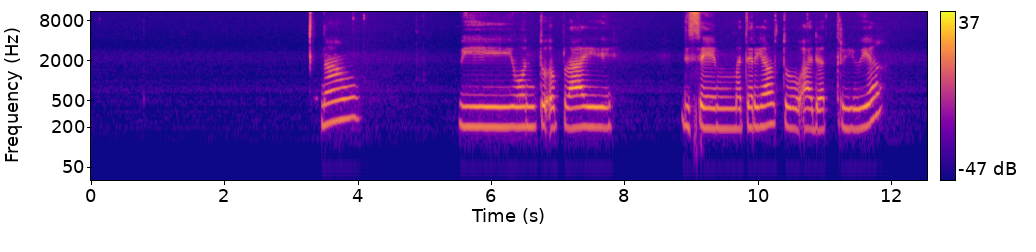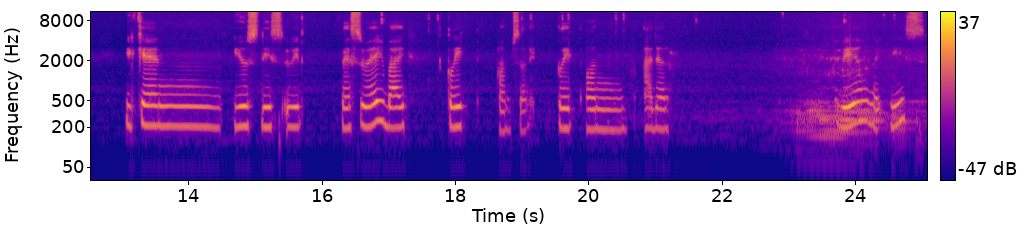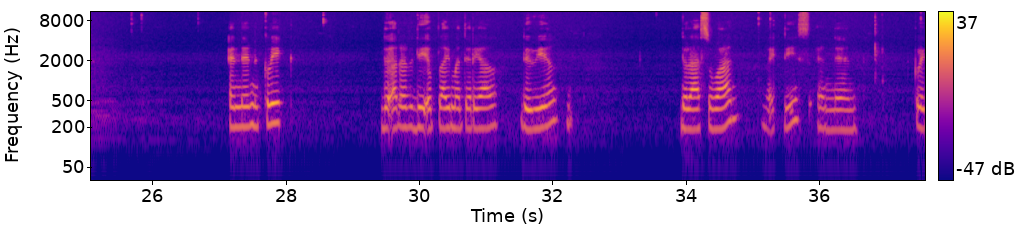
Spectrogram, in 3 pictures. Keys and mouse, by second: 0.0 Escape, 1.3 middle click, 4.1 right click, 10.8-12.0 middle drag, 12.0 click, 12.3-13.4 middle drag, 13.8-14.1 middle drag, 18.0-18.4 right drag, 18.4-19.3 middle drag, 21.8-23.8 middle drag, 24.7-25.2 right drag, 26.7-28.4 middle drag, 35.4 right click.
